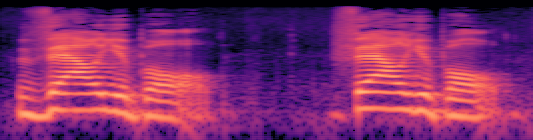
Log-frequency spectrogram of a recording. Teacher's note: we have the B sound, schwa, and dark L.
